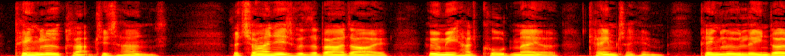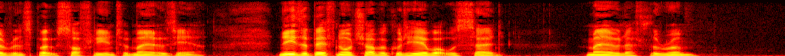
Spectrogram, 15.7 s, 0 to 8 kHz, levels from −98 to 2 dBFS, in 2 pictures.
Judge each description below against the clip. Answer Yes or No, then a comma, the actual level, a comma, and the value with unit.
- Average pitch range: Yes, average, 3.9 semitones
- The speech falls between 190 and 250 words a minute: No, average, 160 wpm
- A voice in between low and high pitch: No, low, 115 Hz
